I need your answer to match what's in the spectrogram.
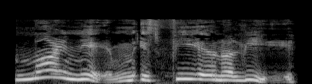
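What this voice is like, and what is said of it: Very posh crisp accent. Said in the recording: “She had such a posh accent that when she spoke, you heard every letter.”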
